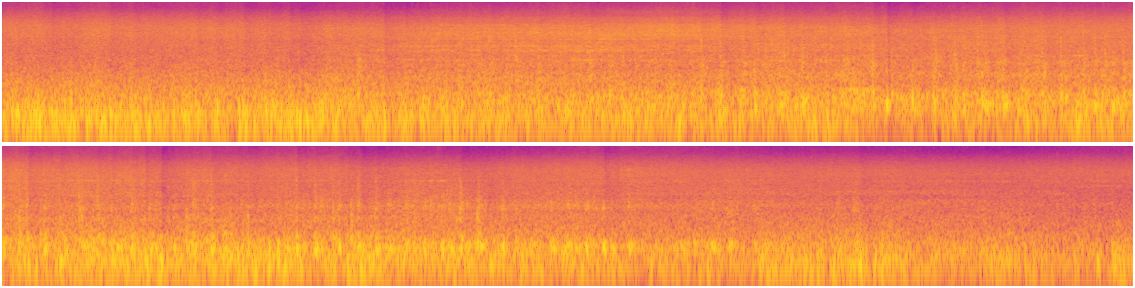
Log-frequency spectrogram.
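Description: Narrow-gauge steam train running past, its coaches rumbling and clattering on the track, fading over the last few seconds as it draws away.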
